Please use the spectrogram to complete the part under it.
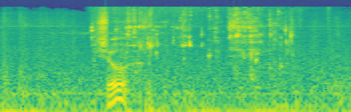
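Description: A man answers briefly and calmly.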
